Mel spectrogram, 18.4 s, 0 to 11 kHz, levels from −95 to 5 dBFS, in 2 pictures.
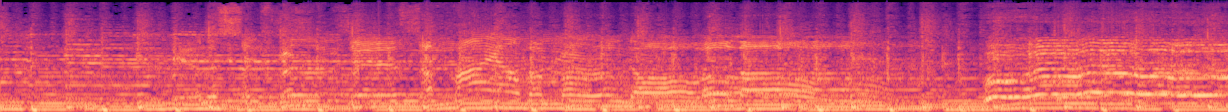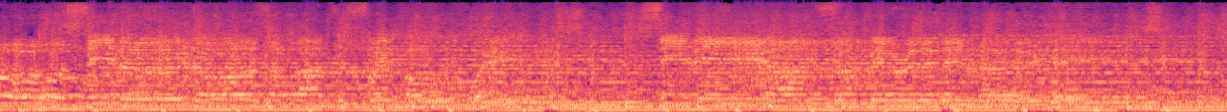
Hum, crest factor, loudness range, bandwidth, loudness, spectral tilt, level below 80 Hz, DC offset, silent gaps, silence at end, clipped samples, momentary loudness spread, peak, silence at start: none; 8 dB; 3 LU; 11 kHz; -8 LUFS; -5 dB/octave; -20 dBFS; under 0.1%; none; 0 s; 0.9%; 4 LU; 0 dBFS; 0 s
